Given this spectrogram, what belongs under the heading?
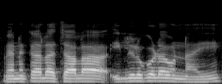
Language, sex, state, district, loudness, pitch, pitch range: Telugu, male, Andhra Pradesh, Chittoor, -15 LUFS, 140 Hz, 135-150 Hz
